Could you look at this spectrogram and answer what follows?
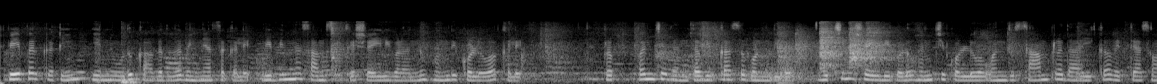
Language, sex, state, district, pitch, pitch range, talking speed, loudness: Kannada, female, Karnataka, Shimoga, 205 Hz, 190-225 Hz, 105 wpm, -22 LUFS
